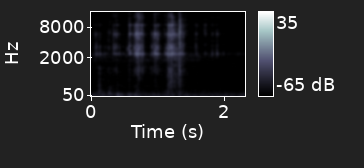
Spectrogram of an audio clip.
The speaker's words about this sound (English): Now I'm going to grab another ice cube.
